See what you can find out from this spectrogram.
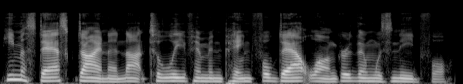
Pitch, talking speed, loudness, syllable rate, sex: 150 Hz, 195 wpm, -18 LUFS, 4.5 syllables/s, female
